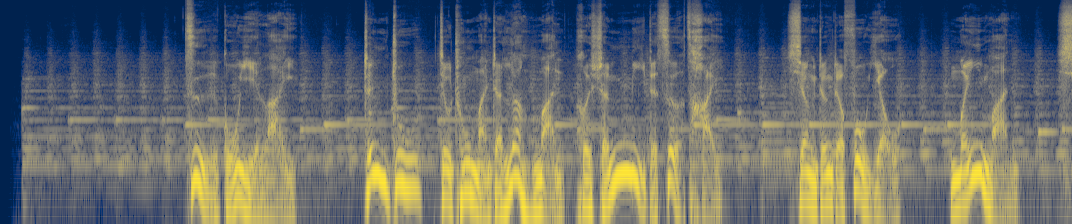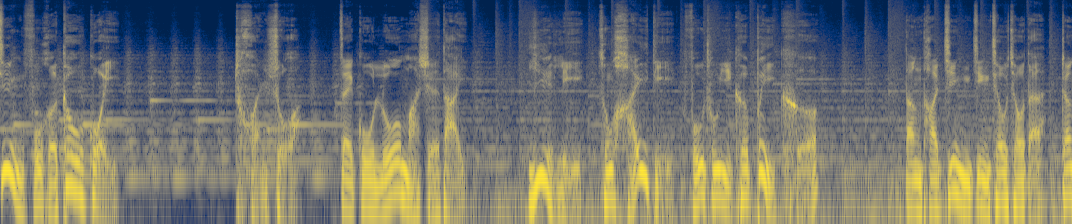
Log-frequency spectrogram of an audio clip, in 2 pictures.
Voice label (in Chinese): 男 专题 激情饱满; 珍珠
